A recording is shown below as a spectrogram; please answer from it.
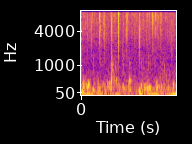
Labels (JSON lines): {"label": "biophony, rattle response", "recorder": "SoundTrap 500"}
